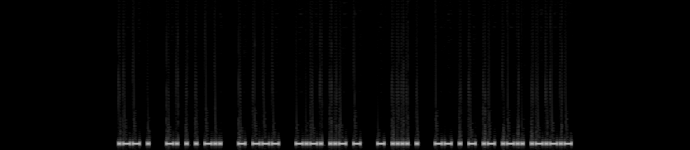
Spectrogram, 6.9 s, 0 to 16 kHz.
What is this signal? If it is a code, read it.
Morse code, heard as a keyed tone, about 47 wpm, 700 Hz. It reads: WE NEED TO CUT THE METAL.
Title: Sentences from Top 1000 Words - Review Part 6 - 50wpm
